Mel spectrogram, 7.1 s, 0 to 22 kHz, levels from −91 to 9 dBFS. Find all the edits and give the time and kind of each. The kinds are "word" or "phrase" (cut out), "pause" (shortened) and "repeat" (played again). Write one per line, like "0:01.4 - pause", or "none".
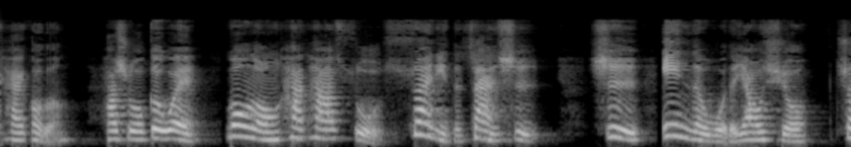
0:01.8 - pause
0:05.4 - pause

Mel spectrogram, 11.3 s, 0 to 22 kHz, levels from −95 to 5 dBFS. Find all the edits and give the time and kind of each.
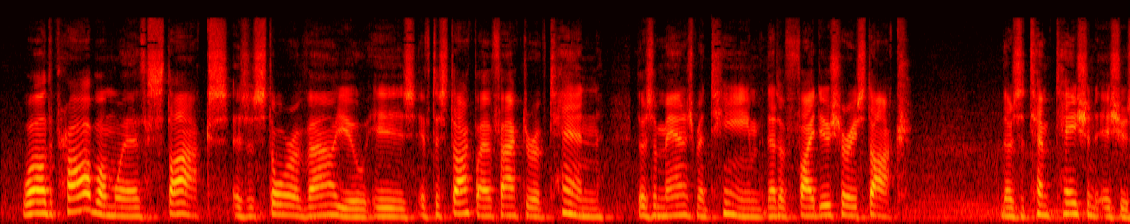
0:01.5 - word
0:04.7 - phrase
0:06.3 - pause
0:07.8 - word
0:08.5 - phrase

